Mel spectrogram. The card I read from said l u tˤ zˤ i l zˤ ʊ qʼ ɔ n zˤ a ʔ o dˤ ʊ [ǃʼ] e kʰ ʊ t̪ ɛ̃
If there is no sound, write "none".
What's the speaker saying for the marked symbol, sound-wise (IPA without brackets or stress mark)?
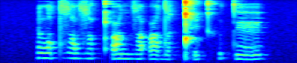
ǃʼ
